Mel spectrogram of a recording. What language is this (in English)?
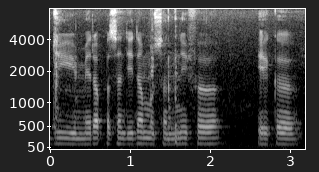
Urdu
